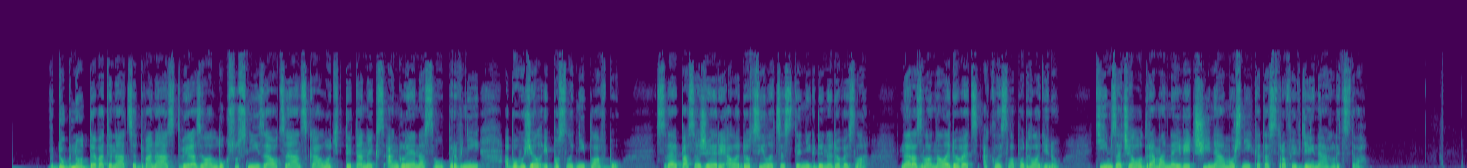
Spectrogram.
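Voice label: voice Sample Czech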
